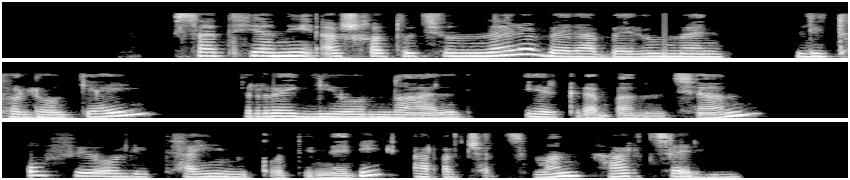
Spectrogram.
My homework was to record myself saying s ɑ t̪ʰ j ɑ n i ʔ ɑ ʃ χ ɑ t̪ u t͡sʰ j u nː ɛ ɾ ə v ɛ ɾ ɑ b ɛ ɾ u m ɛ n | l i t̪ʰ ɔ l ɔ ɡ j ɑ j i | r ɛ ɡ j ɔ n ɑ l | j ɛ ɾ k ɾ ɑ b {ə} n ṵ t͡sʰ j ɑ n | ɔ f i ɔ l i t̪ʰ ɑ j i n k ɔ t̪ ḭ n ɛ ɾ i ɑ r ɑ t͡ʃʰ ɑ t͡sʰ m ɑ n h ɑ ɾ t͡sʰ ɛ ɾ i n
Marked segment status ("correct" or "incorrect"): incorrect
